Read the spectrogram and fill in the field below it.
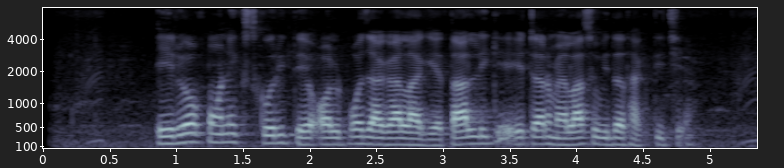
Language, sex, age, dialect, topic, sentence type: Bengali, male, 31-35, Western, agriculture, statement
